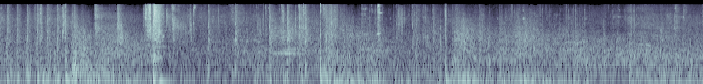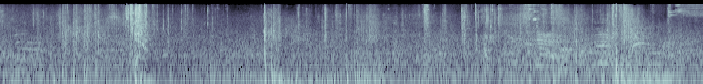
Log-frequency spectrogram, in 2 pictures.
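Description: A heavy machine gun fires bursts.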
